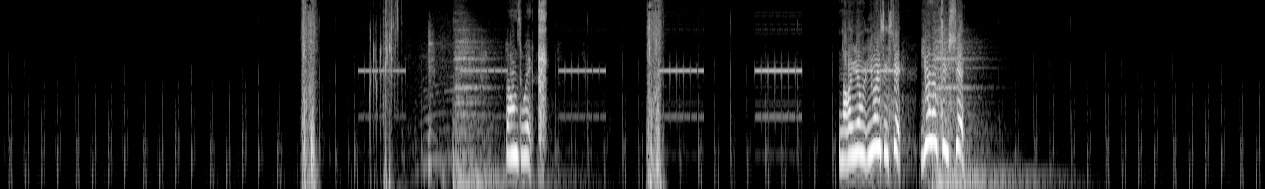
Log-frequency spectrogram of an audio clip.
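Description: Footsteps patter quickly and lightly as a game character runs.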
